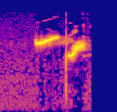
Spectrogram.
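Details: Oriental magpie-robin in the wild, singing for a lure recording: a long, steady, gently rising whistle, a brief click, then a lower upward-sweeping note, all bright and clear against silence.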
